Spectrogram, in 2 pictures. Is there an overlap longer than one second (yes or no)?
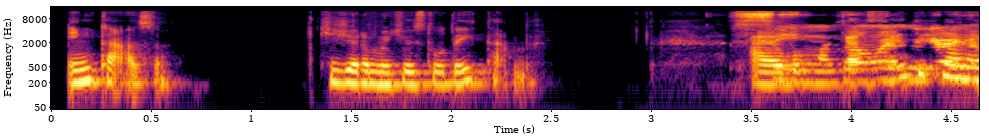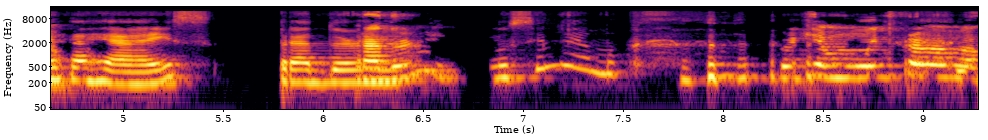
yes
